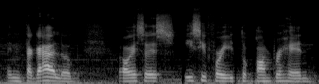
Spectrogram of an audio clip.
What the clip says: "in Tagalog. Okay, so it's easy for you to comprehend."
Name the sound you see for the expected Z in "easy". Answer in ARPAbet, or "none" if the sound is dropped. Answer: S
